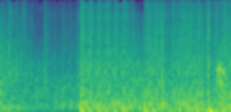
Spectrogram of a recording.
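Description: A loud explosion booms.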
